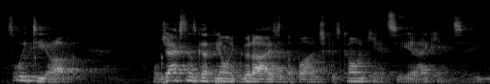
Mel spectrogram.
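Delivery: usual speaking voice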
